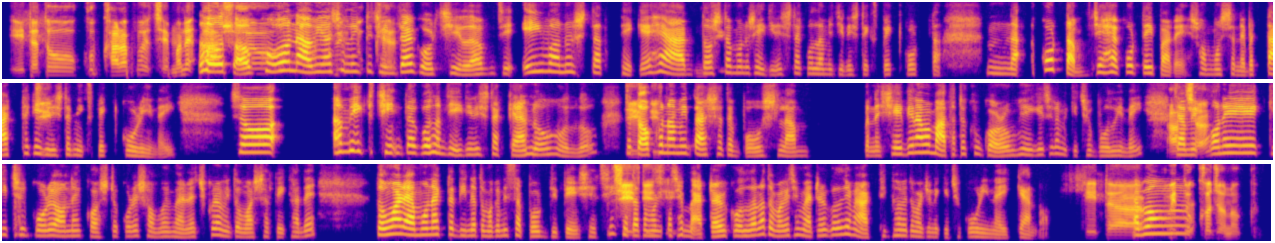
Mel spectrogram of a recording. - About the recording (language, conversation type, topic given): Bengali, unstructured, কীভাবে বুঝবেন প্রেমের সম্পর্কে আপনাকে ব্যবহার করা হচ্ছে?
- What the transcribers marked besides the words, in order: laughing while speaking: "তো"; laughing while speaking: "আমি একটু চিন্তা করলাম যে, এই জিনিসটা কেন হলো?"; stressed: "অনেক"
